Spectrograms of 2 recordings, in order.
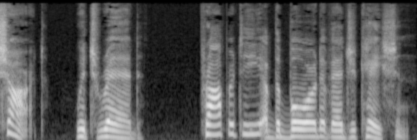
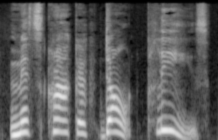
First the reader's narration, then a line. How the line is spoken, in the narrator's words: I cried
